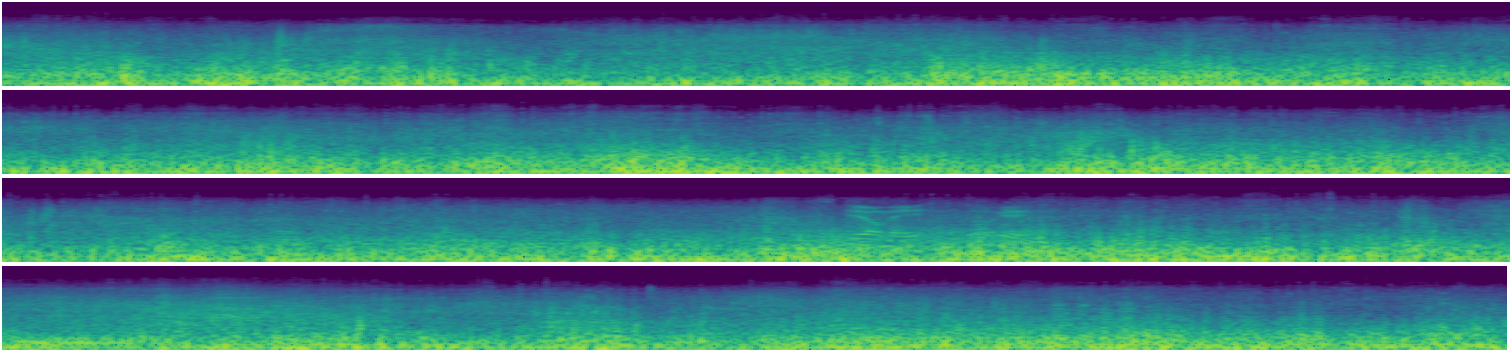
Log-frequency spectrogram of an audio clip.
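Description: Twin Suzuki outboard motors running steadily under way, a constant low rumble, with wind buffeting the microphone and water rushing past the stern.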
